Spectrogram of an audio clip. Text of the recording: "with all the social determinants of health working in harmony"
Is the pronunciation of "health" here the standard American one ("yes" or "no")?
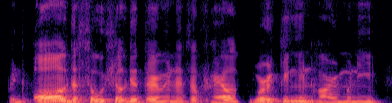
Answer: no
